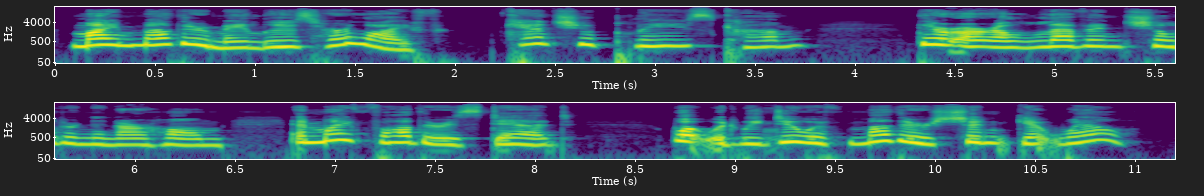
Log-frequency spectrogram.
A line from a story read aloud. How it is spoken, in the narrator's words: cried the boy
